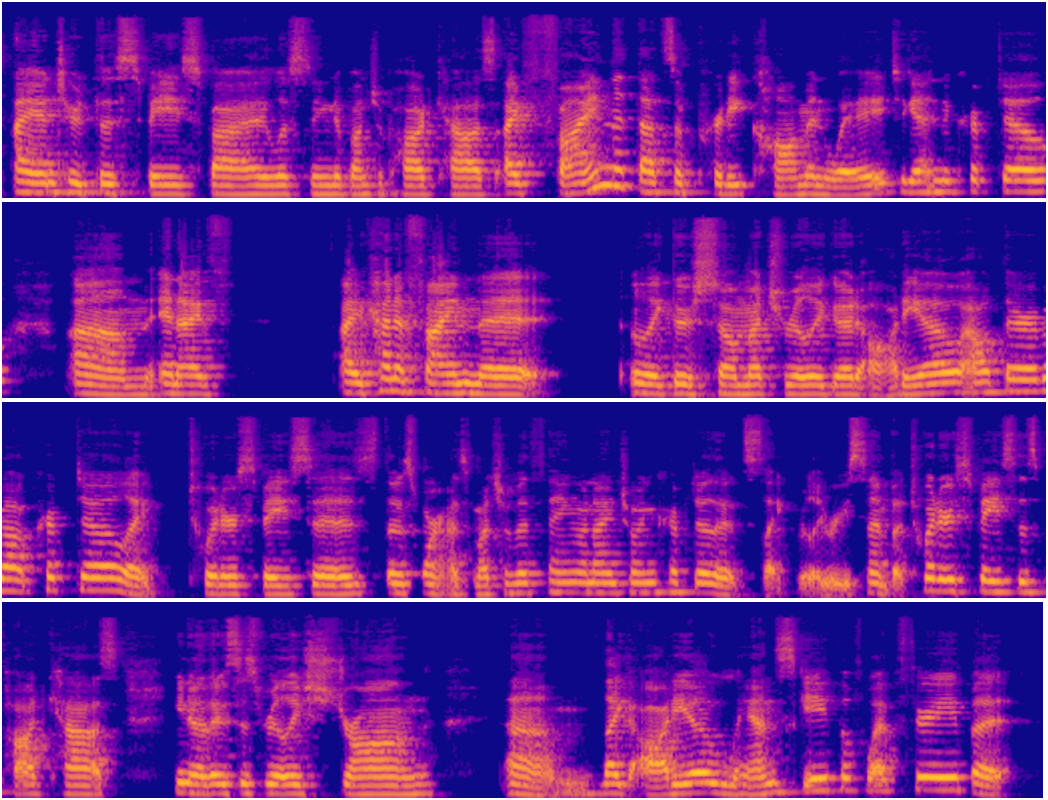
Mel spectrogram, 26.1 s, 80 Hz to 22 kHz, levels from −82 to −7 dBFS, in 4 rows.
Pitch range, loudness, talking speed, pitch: 175-215 Hz, -24 LUFS, 180 wpm, 190 Hz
